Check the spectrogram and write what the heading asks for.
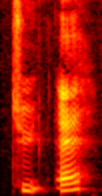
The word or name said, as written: Tu es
